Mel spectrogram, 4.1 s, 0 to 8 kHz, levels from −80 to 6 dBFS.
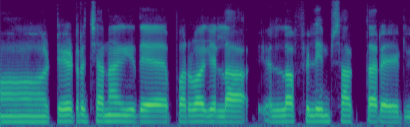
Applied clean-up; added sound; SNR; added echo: neural diffusion model UNIVERSE++.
